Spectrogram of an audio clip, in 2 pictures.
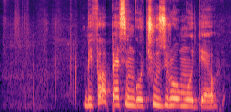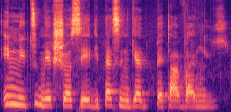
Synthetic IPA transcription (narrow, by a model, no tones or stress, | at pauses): bifɔpɛsɔ̃nɡot͡ʃuzɹomodɛlĩmnid̚tumekʃɔsedipɛsɔ̃nɡɛt̚b̥ɛtavaljuz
